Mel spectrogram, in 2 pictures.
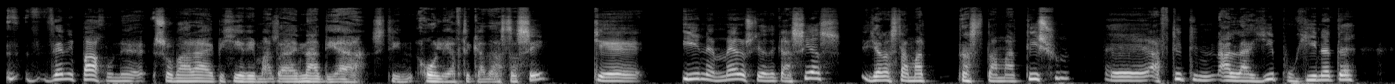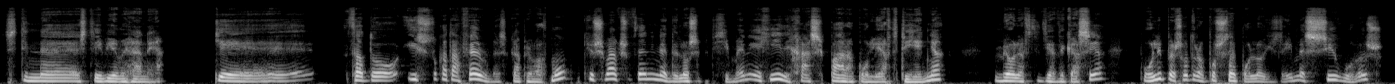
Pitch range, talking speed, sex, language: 140-200 Hz, 130 wpm, male, Greek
